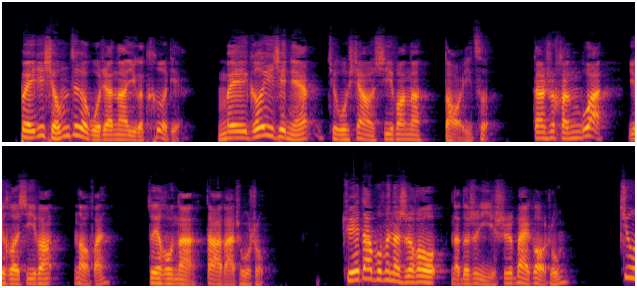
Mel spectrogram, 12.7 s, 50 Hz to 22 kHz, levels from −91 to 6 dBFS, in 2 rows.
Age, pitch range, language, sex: 30-49, 155-245 Hz, Chinese, male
